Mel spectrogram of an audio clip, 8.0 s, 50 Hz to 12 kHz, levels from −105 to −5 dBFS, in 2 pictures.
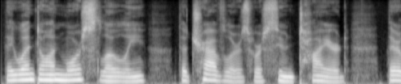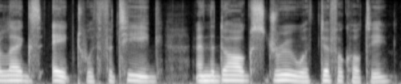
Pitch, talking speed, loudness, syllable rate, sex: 150 Hz, 155 wpm, -18 LUFS, 4.6 syllables/s, female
